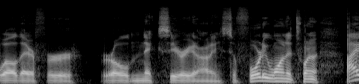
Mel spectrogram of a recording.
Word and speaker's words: Sirianni: Sirianni? Is that how you say his name? – Yeah, Nick Sirianni.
